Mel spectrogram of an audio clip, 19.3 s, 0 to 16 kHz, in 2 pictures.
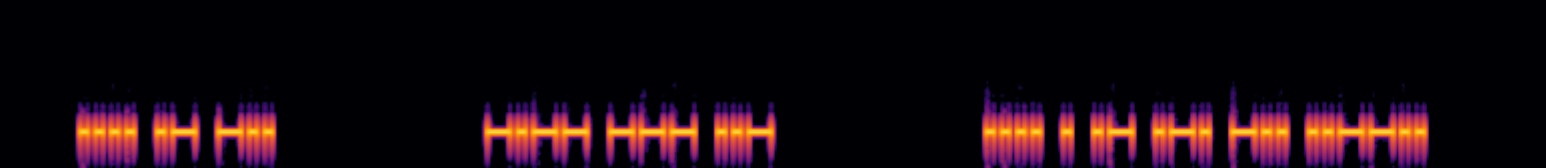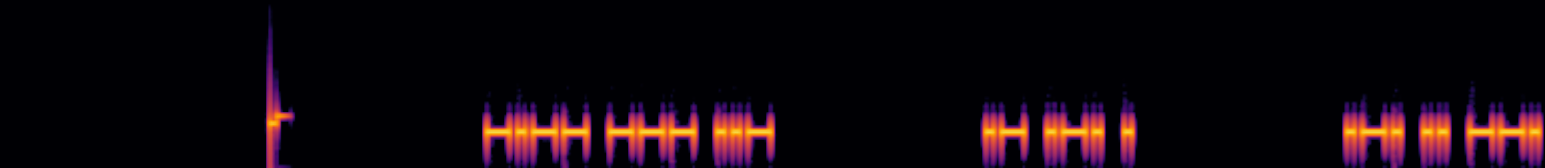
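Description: A steady, mid-pitched tone keys on and off in fast Morse code bursts of dots and dashes sent at 25 words per minute, sentences built from the 400 most common words with four-times word spacing, long silent gaps separating groups of characters, clean with no voices.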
